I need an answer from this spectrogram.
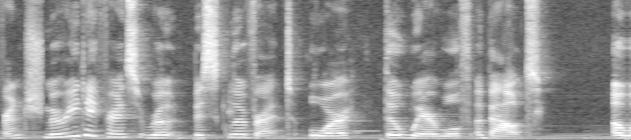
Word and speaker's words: Bisclavret: I'm going to pronounce it Bisclavret because the way the poem rhymes implies that's the pronunciation, but I could be totally wrong.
